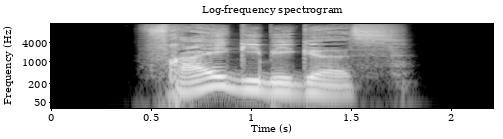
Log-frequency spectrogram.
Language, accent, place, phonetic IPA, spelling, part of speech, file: German, Germany, Berlin, [ˈfʁaɪ̯ˌɡiːbɪɡəs], freigiebiges, adjective, De-freigiebiges.ogg
- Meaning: strong/mixed nominative/accusative neuter singular of freigiebig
